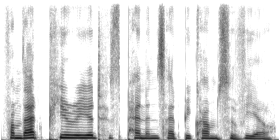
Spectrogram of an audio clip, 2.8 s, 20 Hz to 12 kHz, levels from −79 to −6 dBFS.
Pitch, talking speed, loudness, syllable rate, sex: 195 Hz, 170 wpm, -18 LUFS, 5.5 syllables/s, female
